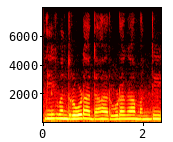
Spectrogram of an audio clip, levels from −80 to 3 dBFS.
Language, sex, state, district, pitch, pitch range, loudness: Kannada, female, Karnataka, Raichur, 255 Hz, 245-270 Hz, -13 LUFS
